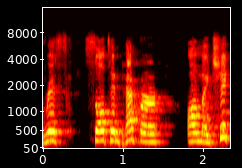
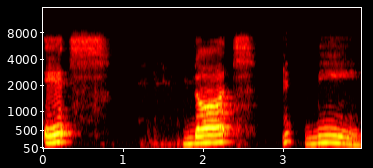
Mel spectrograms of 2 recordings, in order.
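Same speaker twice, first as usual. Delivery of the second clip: slow, lower-pitched, condescending politician voice; 5 semitones lower than usual. Breaking up with someone Trudeau style, super slow. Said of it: "You just gotta do it Trudeau style".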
